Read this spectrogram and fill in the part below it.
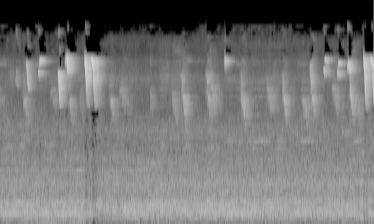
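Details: Hungry saffron finch chicks begging while being fed in the nest: thin, high chirps in quick clustered bursts, loudest around the first two seconds, then scattered softer peeps over a steady faint background hiss.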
